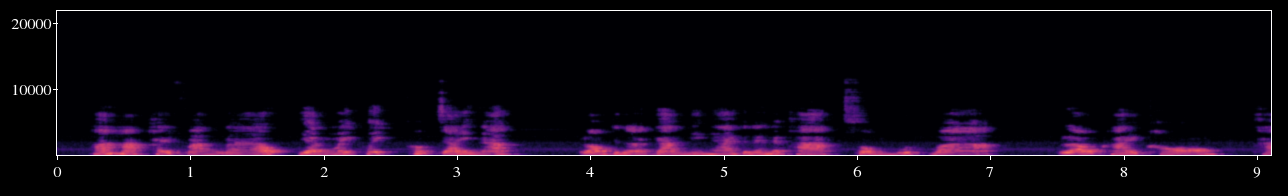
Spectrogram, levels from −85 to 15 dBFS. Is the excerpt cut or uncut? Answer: cut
